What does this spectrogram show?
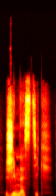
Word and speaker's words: gymnastique: Si notre G se retrouve juste devant un e, un i ou un y, alors là, automatiquement, sa prononciation s'adoucit et devient j.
